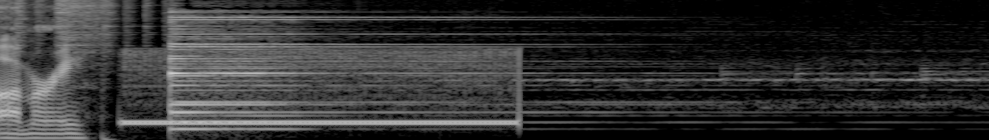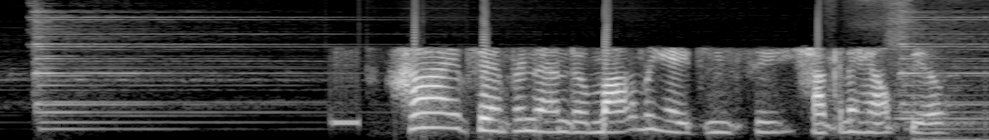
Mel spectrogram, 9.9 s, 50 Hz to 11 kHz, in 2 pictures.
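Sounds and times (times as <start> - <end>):
speech: 0.0 - 1.0, 7.2 - 9.8
loud electronic telephone ringback tone: 0.6 - 3.0, 6.6 - 7.0.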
